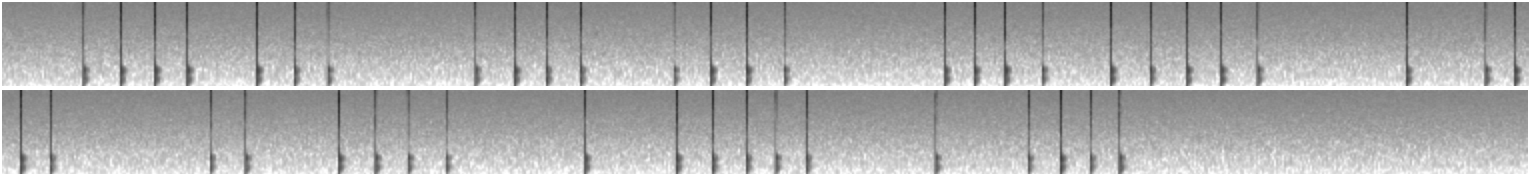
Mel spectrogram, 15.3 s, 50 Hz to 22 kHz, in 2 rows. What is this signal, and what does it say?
Tap code, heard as knocks on wood, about 6 knocks a second. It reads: STUDIED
